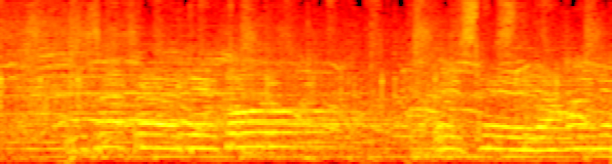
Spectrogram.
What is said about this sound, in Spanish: Y ahí está saliendo, esta es la ovación para él.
